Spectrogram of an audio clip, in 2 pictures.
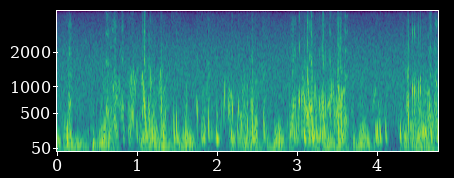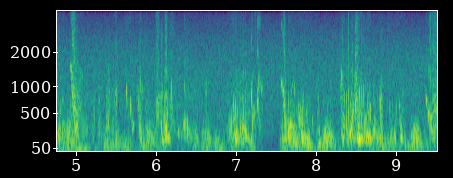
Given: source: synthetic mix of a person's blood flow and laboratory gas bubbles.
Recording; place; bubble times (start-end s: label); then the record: Doppler ultrasound of blood flow; precordium
0.10-0.22 s: bubbles
0.57-1.55 s: bubbles
1.72-2.71 s: bubbles
2.88-3.67 s: bubbles
3.94-4.17 s: bubbles
4.25-5.16 s: bubbles
5.44-5.54 s: bubbles
5.60-5.96 s: bubbles
5.99-6.53 s: bubbles
6.88-7.36 s: bubbles
7.54-7.97 s: bubbles
8.29-8.87 s: bubbles
8.89-9.13 s: bubbles
9.35-9.53 s: bubbles
From the record:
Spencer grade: 4 (maximum detectable bubble signal sounding continuously throughout systole and diastole of every cardiac period, and overriding the amplitude of the normal cardiac signals); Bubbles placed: only in the low amplitude regions of the cardiac cycle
